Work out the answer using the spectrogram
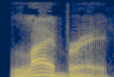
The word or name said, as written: librate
